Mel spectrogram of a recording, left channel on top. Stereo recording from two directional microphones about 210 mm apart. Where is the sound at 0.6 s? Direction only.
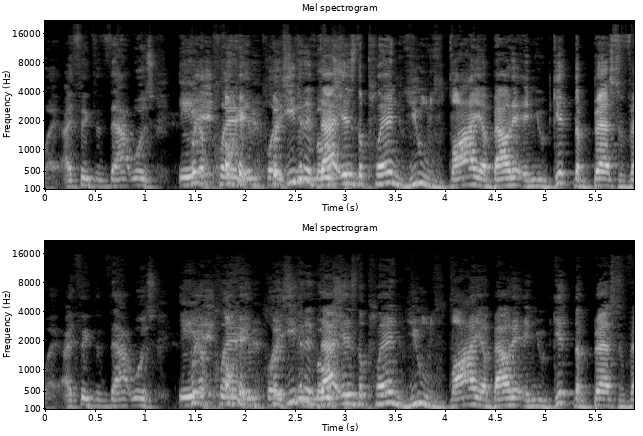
45° left (ahead or behind).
